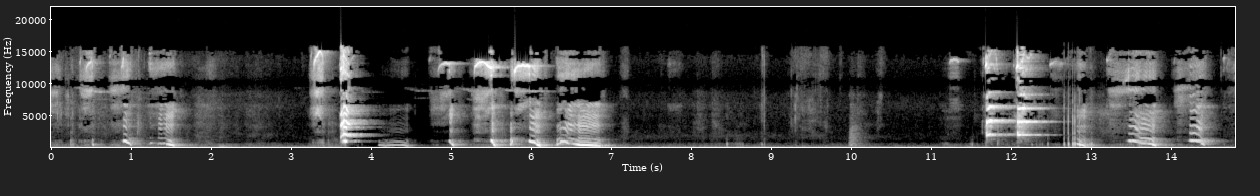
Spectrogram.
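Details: Young black male flat-coated retriever puppy, indoors, giving short high whines and squeaky yelps in scattered bursts, with quieter pauses between and a steady low hum underneath.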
